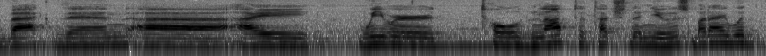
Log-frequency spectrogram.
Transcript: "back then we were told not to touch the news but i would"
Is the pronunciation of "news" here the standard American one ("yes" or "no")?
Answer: yes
